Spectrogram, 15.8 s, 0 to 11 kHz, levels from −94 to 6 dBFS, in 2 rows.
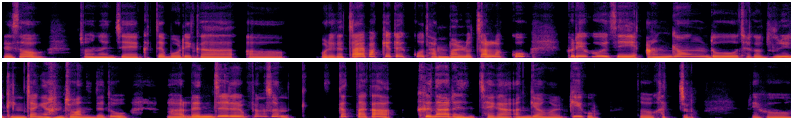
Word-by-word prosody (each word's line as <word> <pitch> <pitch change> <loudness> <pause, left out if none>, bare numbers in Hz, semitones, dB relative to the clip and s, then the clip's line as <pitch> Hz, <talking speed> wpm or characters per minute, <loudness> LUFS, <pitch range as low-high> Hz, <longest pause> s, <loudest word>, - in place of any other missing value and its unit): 그래서 185 +1 -1 0.3
저는 170 -2 0
인제 165 -1 -2
그때 180 -1 -5
머리가 165 -1 -2 0.2
어 155 0 -4 0.4
머리가 165 0 -2
짧았기도 300 - +1
했고 255 -1 -5
단발로 175 -4 0
잘랐고 235 - -2 0.3
그리고 250 -1 +1
이제 195 -2 +1
안경도 200 -4 +2
제가 180 -1 -3
눈이 200 0 +5
굉장히 185 0 +2
안 170 0 +3
좋았는데도 165 +1 +1 0.4
아 180 -2 +2
렌즈를 200 +5 +5
평소는 290 -6 -3 0.5
꼈 255 - -2
꼈다가 225 -2 0 0.2
그날은 220 -6 +4
제가 165 -2 -1
안경을 175 -2 0
끼고 220 -7 -1 0.5
또 165 -2 -2
갔죠. 180 +2 -7 0.6
그리고 160 -1 -2
185 Hz, 290 characters per minute, -24 LUFS, 170-225 Hz, 0.6 s, 눈이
